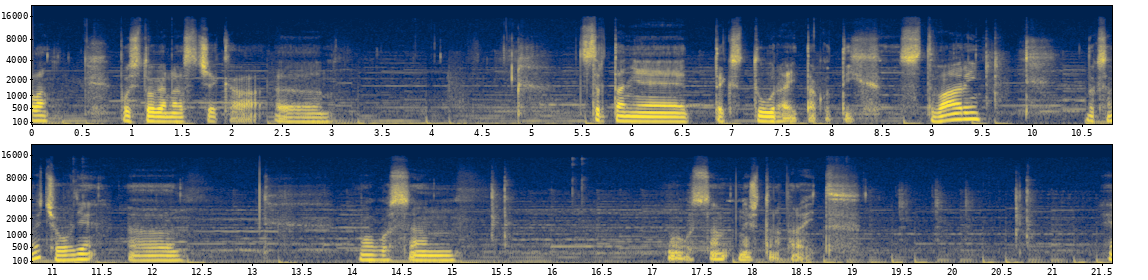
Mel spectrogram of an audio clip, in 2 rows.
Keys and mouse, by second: 6.1-8.1 middle drag, 9.5 KP_1, 11.3-12.8 drag, 12.8 right click, 15.4 Tab, 19.0-20.6 right drag, 20.6 Tab, 20.6-21.6 middle drag.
